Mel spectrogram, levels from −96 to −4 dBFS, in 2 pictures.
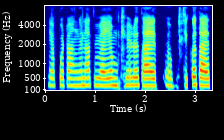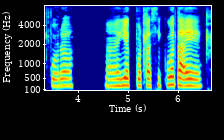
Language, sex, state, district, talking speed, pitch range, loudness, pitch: Marathi, female, Maharashtra, Chandrapur, 125 wpm, 240-255 Hz, -24 LUFS, 245 Hz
